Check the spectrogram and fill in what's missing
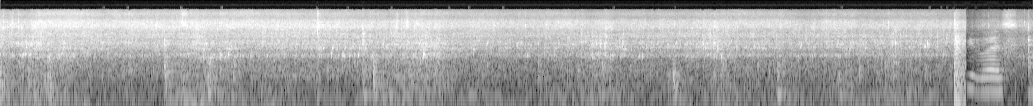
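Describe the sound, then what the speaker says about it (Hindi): Chicken with yogurt sizzles and fries in a pan for curry while a spoon stirs and scrapes, a steady close crackle with brief clatters and a short burst near the end. "चिकन हमारा अच्छे से भुन गया है।"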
